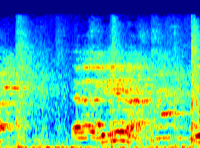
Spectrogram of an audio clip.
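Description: Voices talking in a large hall, with a single sharp smack near the end.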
